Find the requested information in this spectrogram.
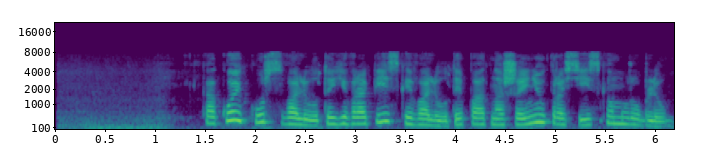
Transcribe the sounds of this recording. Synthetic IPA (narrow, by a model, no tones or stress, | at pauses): kakɔjkursvalʲut̪ɨjɛwɾapʲejskɐjvalʲut̪ɨpɐːt̪naʂɛnʲːjukrasʲijskɐmuɾublʲu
